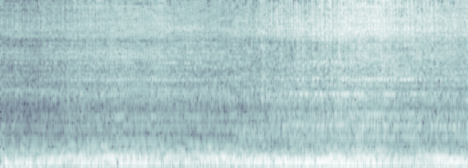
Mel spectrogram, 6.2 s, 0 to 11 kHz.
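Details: 5.7 HEMI Charger V8 at idle: loose uneven tick about three or four per second over low idle; owner unsure whether lifter failure, pulley, exhaust leak or flex plate.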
